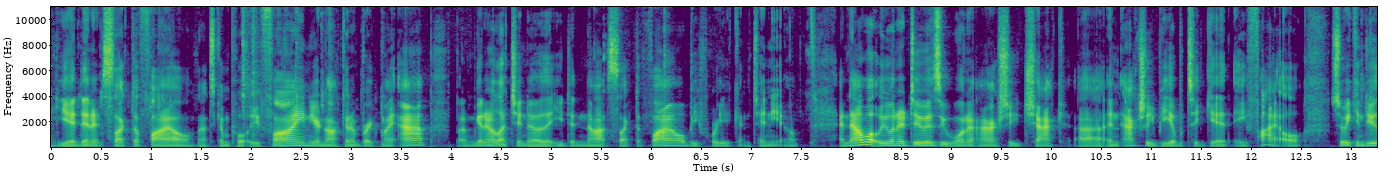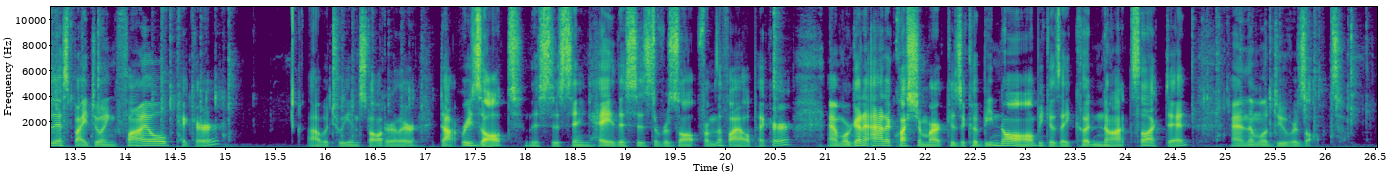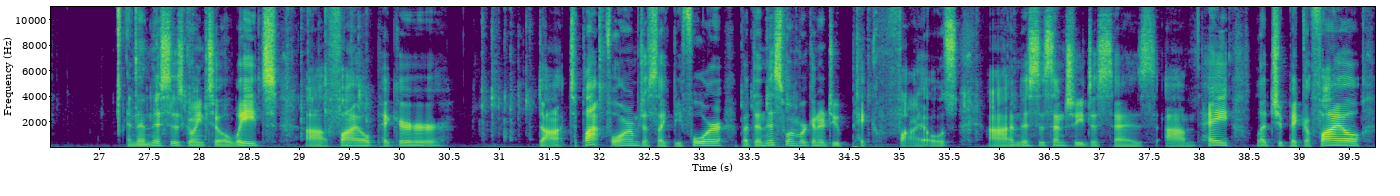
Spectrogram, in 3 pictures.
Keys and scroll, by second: 0.0-2.7 typing, 3.5 ctrl+s, 6.3 Return, 13.1-17.4 typing, 20.7 shift+/, 24.7-31.8 typing, 32.0 Return, 33.2-34.4 typing, 34.6 Return, 35.7 End, 36.1 ;.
